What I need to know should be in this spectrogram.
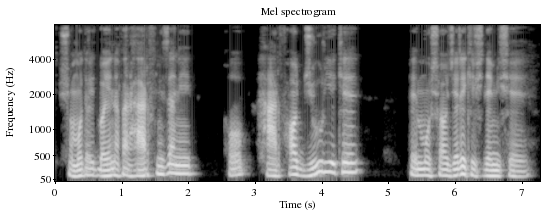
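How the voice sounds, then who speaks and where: A man's voice: mid-range voice, vocal fry, a little mellow. A man with an Iranian Persian accent giving a conversational moral lesson on a religious podcast, asking the listener rhetorical questions as he teaches.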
